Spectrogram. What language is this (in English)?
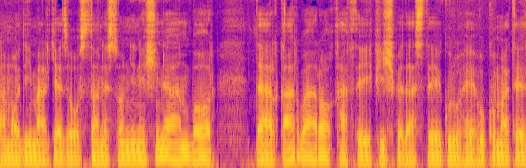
Persian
